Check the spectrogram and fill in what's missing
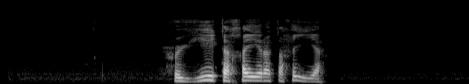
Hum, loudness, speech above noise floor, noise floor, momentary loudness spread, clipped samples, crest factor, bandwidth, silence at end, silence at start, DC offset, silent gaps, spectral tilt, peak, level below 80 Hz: none; -21 LUFS; 50 dB; -70 dBFS; 10 LU; under 0.1%; 24 dB; 9 kHz; 1.5 s; 1.75 s; under 0.1%; none; -6.5 dB/octave; -2 dBFS; -74 dBFS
